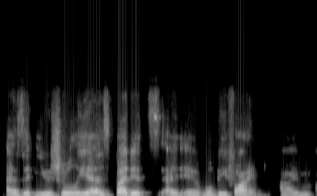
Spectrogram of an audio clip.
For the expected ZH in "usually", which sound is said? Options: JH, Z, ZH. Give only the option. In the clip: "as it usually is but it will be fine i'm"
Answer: ZH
